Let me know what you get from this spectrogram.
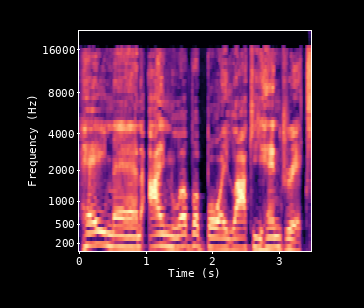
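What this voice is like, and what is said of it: Put-on American-style accent. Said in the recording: “You going to change your accent? ... why would I change my accent? Do you want me to get a”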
